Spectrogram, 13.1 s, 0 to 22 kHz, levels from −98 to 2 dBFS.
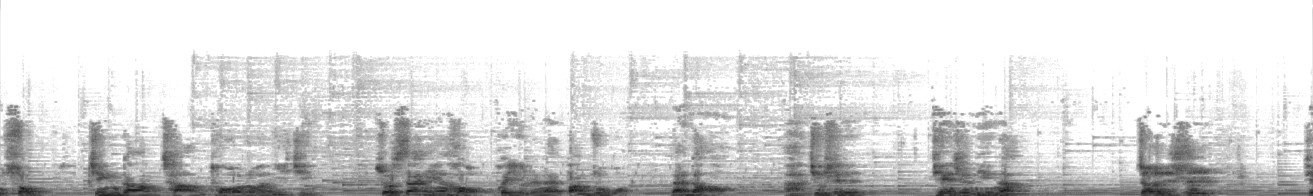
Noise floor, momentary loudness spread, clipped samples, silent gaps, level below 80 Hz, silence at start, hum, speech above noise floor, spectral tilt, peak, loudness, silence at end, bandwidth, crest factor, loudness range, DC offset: -39 dBFS; 22 LU; under 0.1%; none; -58 dBFS; 0 s; none; 23 dB; -6 dB/octave; -2 dBFS; -17 LUFS; 0 s; 10.5 kHz; 16 dB; 3 LU; under 0.1%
